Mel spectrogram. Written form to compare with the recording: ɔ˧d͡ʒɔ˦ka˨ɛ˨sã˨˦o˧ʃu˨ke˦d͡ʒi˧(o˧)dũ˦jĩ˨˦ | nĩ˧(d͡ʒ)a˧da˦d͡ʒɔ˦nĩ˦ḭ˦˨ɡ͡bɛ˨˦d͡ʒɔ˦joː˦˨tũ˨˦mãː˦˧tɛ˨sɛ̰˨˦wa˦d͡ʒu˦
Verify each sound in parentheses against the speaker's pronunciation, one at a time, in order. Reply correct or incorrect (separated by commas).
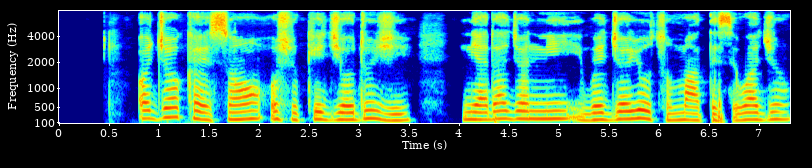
incorrect, incorrect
